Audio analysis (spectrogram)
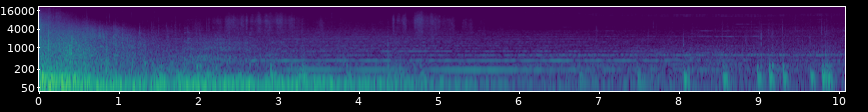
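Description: A Confringo blasting spell goes off in the Hogwarts Legacy video game: a loud, heavy explosive boom that rolls into a long rumbling decay, followed by a few soft thuds near the end.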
